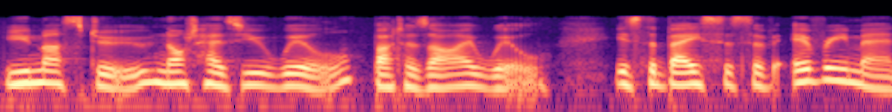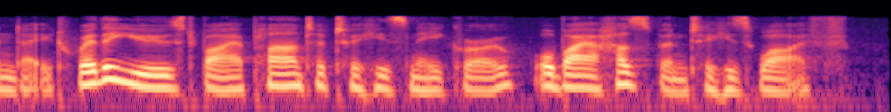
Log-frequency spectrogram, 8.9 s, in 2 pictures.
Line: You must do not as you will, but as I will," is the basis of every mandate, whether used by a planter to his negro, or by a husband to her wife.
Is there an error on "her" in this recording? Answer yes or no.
yes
